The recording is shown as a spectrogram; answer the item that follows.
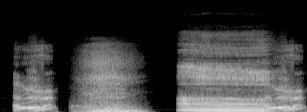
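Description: Deep monster roar sound effects for a giant reptilian alien creature: a short growl, a second roar, then a longer roar of about two and a half seconds near the end, with dead silence between them.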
